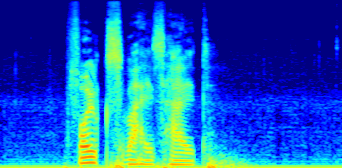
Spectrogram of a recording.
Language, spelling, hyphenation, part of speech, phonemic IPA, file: German, Volksweisheit, Volks‧weis‧heit, noun, /ˈfɔlksˌvaɪ̯shaɪ̯t/, De-Volksweisheit.ogg
- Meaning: folk wisdom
